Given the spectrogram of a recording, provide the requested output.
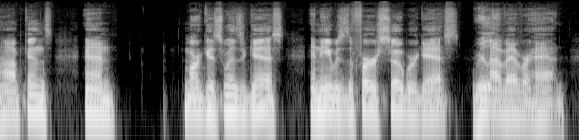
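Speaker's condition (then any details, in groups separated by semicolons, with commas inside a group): ALS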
